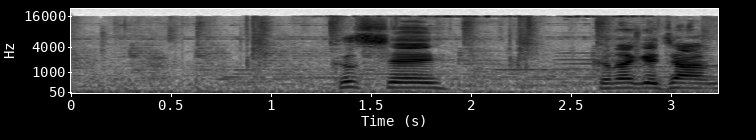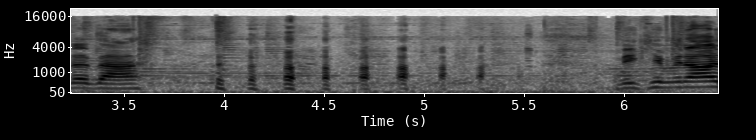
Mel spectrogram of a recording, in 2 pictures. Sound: evil laugh

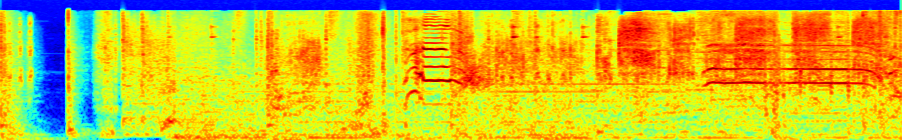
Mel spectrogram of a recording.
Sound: squeaking; screaming

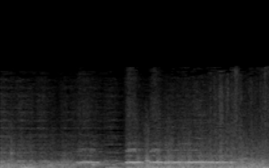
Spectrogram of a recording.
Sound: whistles

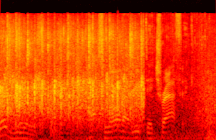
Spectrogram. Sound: applause

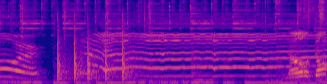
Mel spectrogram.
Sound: crying

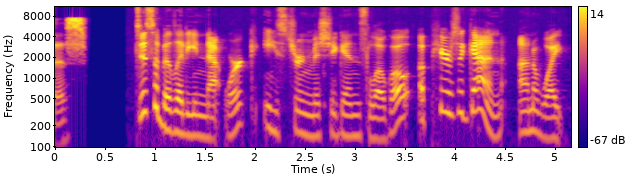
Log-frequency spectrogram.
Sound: voiceover

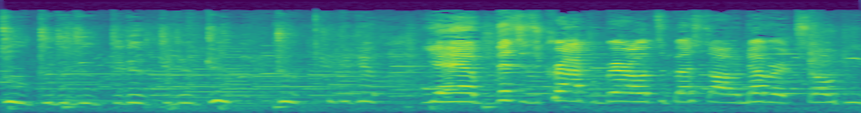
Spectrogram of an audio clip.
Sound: vocalizing a beat

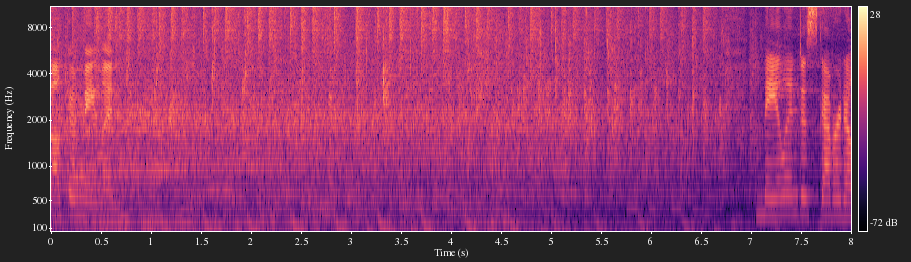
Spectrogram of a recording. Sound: applause

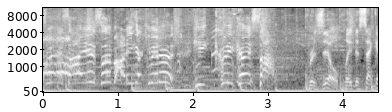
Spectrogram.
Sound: speaking foreign language

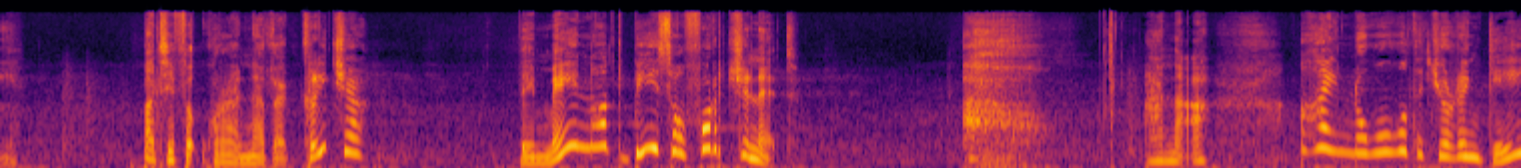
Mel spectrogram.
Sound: sigh

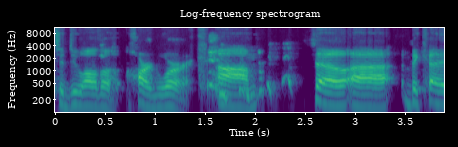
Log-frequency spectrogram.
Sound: everyone chuckling

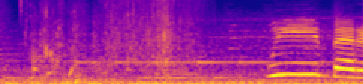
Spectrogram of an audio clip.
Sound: splashing

